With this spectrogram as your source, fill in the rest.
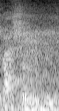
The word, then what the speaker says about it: SCSI: Itu biasanya pakai ada pakai Saji itu kasih. Nah, tulisannya SCSI, saya bacanya kasih.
